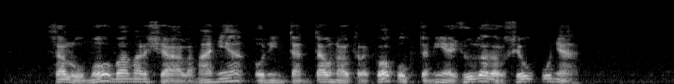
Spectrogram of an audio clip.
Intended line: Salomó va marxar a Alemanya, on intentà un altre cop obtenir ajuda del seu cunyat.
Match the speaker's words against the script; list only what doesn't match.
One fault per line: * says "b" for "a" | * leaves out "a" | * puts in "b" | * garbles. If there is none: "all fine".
all fine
